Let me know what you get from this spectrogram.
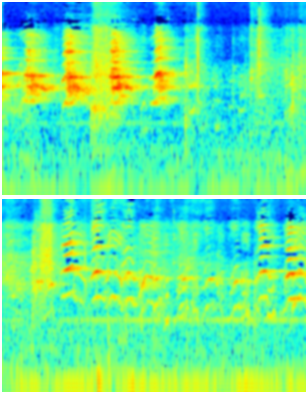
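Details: Dogue de Bordeaux puppies: a few louder whiny yelps at the start, then a quieter stretch of rapid, rising-falling squeaky whimpers, with a faint mains hum throughout.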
